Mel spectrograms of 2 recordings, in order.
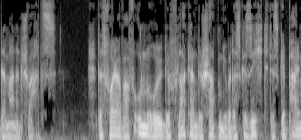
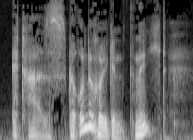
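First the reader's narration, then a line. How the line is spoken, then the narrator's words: Man suppressing a chuckle. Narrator (German): sagte der Mann in Schwarz und schien ein Kichern zu unterdrücken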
